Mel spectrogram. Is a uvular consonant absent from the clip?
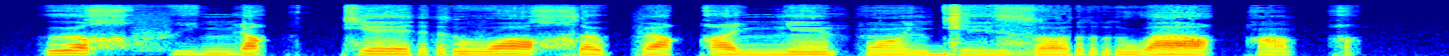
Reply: no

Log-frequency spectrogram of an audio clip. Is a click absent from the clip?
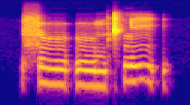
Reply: yes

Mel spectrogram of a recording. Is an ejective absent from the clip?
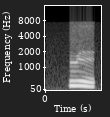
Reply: yes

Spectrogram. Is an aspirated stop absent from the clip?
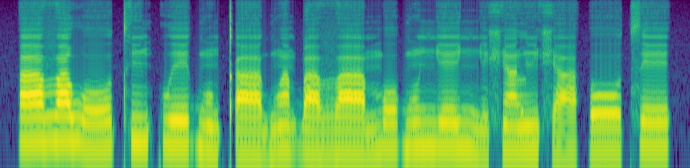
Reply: no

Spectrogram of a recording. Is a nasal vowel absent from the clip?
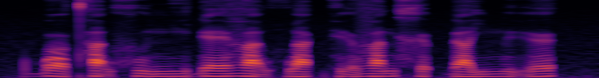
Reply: yes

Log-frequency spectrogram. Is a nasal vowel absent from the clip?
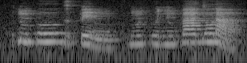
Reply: no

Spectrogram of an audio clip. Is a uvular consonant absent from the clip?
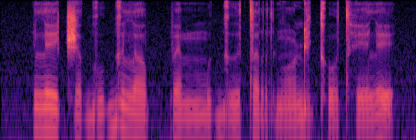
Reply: yes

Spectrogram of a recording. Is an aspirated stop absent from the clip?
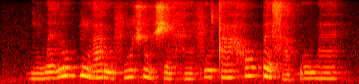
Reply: yes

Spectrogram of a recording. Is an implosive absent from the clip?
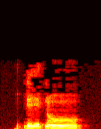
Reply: no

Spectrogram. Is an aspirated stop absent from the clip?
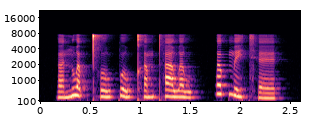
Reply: no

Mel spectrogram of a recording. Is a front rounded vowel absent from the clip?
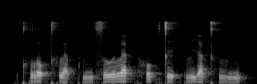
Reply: yes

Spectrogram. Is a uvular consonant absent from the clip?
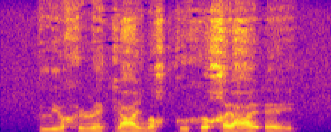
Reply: no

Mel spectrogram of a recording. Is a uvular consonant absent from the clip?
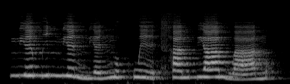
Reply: yes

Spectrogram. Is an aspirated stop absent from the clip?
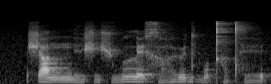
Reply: no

